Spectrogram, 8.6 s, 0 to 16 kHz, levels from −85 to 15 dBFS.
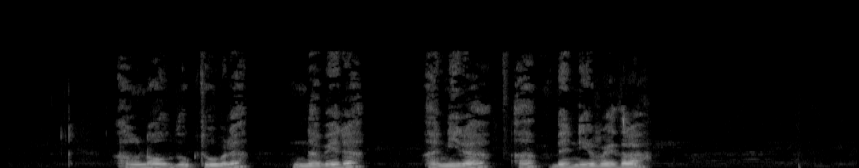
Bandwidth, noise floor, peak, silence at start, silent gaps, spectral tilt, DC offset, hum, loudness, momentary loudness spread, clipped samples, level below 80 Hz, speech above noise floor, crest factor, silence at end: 11.5 kHz; -75 dBFS; -12 dBFS; 1.2 s; none; -7 dB/octave; under 0.1%; none; -29 LUFS; 14 LU; under 0.1%; -76 dBFS; 48 dB; 18 dB; 2.1 s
